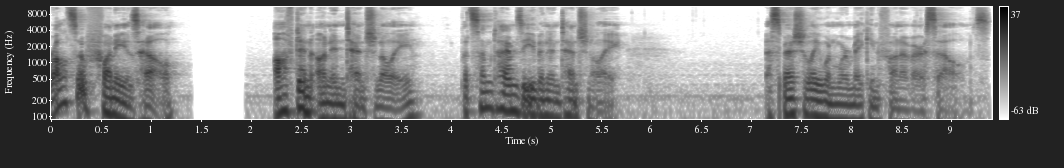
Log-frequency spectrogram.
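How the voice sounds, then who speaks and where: A man talks at a fairly quick pace but leaves long, frequent pauses. His fairly low voice has vocal fry and very wide pitch swings. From Cape Breton, Nova Scotia. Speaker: video essayist. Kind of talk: scripted narration.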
